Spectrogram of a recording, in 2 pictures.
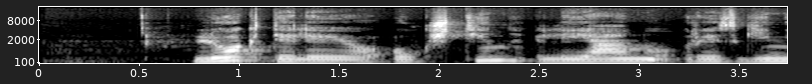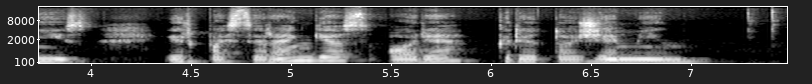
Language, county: Lithuanian, Vilnius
